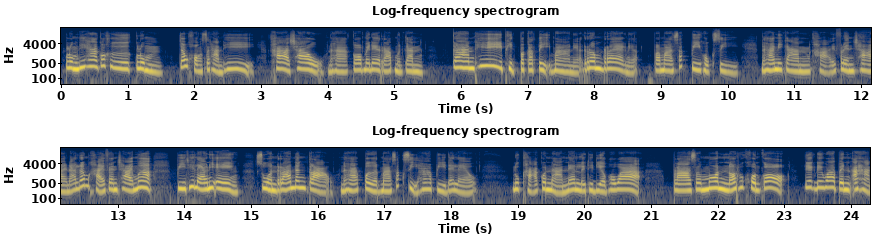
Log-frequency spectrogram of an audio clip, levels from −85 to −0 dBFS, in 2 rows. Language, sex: Thai, female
